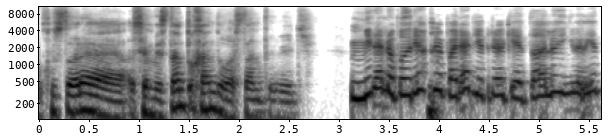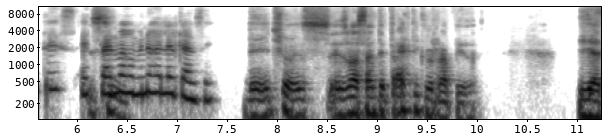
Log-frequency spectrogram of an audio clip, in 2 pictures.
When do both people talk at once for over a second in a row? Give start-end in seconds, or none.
none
